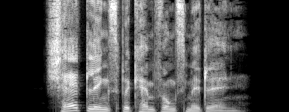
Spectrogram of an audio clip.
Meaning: dative plural of Schädlingsbekämpfungsmittel
- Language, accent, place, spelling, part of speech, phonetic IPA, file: German, Germany, Berlin, Schädlingsbekämpfungsmitteln, noun, [ˈʃɛːtlɪŋsbəˌkɛmp͡fʊŋsmɪtl̩n], De-Schädlingsbekämpfungsmitteln.ogg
